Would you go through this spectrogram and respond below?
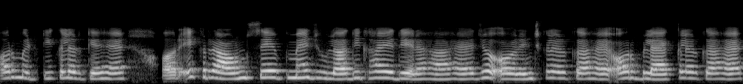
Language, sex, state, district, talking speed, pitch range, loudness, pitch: Hindi, female, Bihar, Katihar, 200 wpm, 255-295 Hz, -18 LUFS, 275 Hz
